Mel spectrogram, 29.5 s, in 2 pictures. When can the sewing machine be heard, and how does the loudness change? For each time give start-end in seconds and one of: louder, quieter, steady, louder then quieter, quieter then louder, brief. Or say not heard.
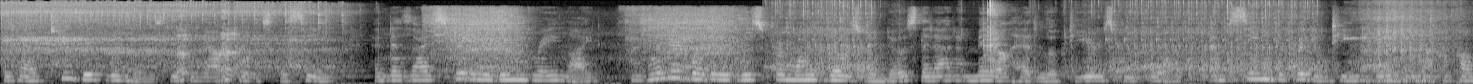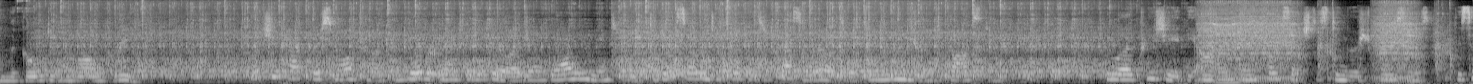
0.0-29.4 louder.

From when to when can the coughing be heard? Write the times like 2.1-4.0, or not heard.
1.8-2.5.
